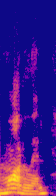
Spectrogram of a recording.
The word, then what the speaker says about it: Magdalen: i was at was called modeling which is spelled magdalen marlon college was one of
